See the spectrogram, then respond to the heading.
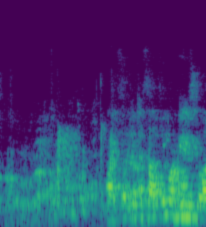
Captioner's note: audience cheering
